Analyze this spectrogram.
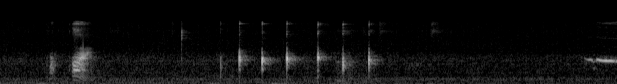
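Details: Pet male parrot, indoors, asked what he wants for dinner, imitates popcorn popping: a short vocal note, then a quick run of about six sharp, dry pops, roughly four per second, with a brief voice-like sound at the end.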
